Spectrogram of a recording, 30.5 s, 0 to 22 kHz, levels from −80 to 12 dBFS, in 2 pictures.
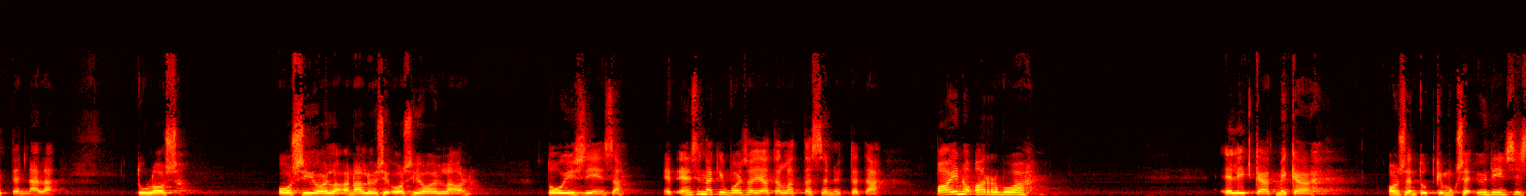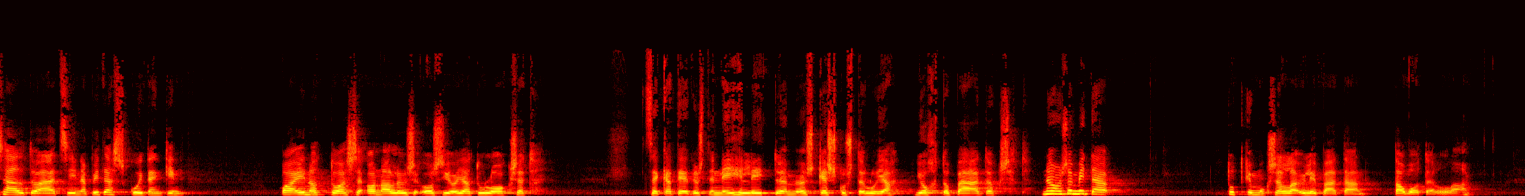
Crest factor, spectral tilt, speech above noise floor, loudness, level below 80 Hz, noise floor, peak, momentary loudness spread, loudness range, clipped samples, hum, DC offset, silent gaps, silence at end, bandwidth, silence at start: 14 dB; -3.5 dB/octave; 45 dB; -16 LUFS; -78 dBFS; -61 dBFS; -2 dBFS; 11 LU; 4 LU; under 0.1%; none; under 0.1%; none; 0.55 s; 16 kHz; 0 s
